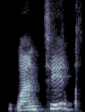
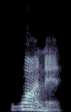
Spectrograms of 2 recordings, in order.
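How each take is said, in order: First: The T sound is clearly pronounced. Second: The T sound is dropped. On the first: "Some people say wanted with the T" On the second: "and some people say wanted, like this"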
